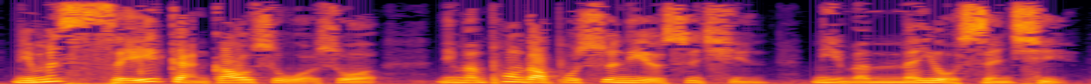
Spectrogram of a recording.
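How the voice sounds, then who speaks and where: Husky-voiced pastor man preaching, rhetorical. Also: fairly high pitch, normal speed, no echo. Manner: animated, fires rhetorical questions at listeners; mixes English words into Mandarin. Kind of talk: sermon.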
